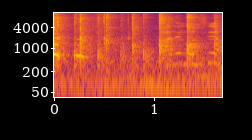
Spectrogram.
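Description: Hands clap in a quick, steady run at a cake cutting, several people close by, with voices talking over the applause.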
